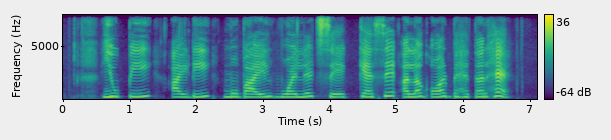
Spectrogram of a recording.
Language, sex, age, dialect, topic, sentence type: Hindi, female, 18-24, Hindustani Malvi Khadi Boli, banking, question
